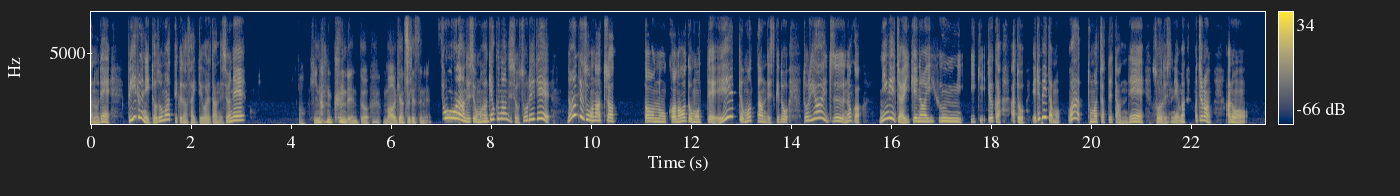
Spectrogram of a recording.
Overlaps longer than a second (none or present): none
